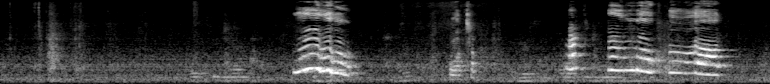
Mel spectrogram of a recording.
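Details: A pet African grey parrot singing indoors: scattered speech-like harmonic whistles and squawks, one loud arched note near three seconds, then a quick run of descending harmonic calls toward the end, over quiet room hum.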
